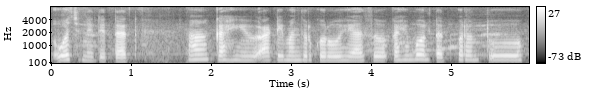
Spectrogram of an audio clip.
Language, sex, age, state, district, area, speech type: Marathi, female, 45-60, Maharashtra, Osmanabad, rural, spontaneous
